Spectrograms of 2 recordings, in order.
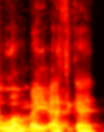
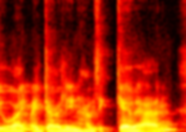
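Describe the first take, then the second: First: Casual Essex greeting to a mate; Essex accent. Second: West Country accent. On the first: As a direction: drop into a cheeky Essex accent. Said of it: "very Essex". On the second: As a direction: lay the West Country accent on thick and friendly. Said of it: "very West Country". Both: Shown as a demonstration.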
